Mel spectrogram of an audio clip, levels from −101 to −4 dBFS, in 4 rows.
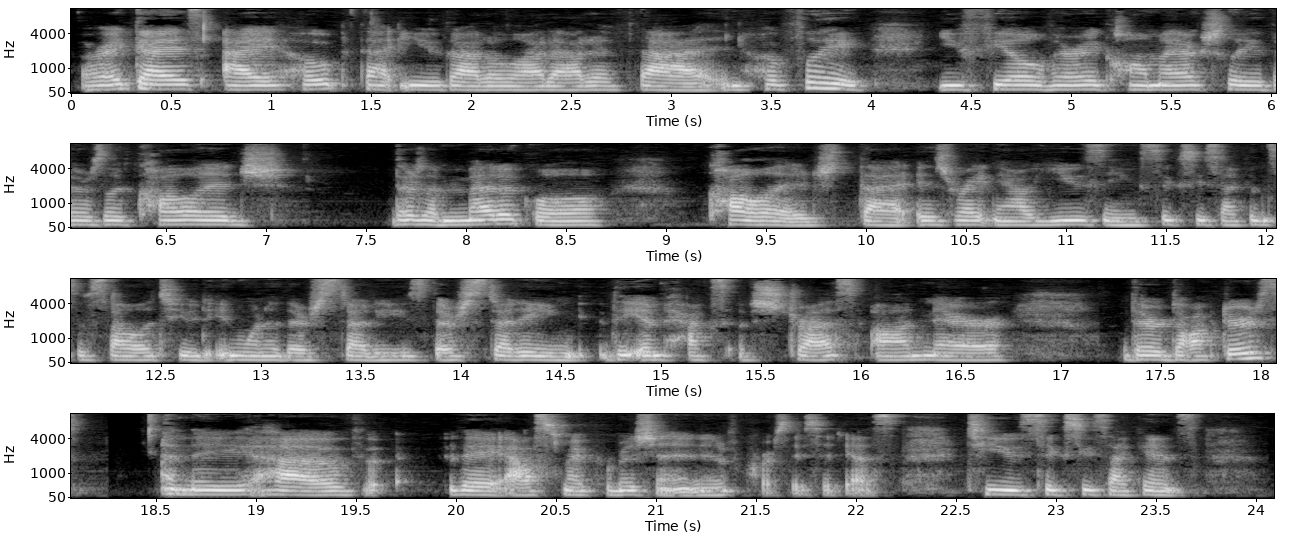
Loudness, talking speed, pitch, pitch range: -21 LUFS, 170 wpm, 160 Hz, 150-170 Hz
